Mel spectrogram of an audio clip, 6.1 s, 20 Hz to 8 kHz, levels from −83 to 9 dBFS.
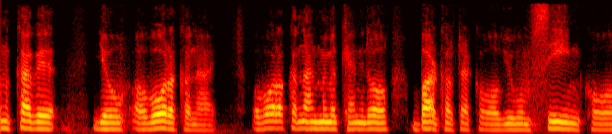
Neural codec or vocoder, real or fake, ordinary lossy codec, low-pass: codec, 16 kHz in and 24 kHz out, 0.4 kbps, LongCat-Audio-Codec, fine tuned four codebook decoder; fake; none; 7.2 kHz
